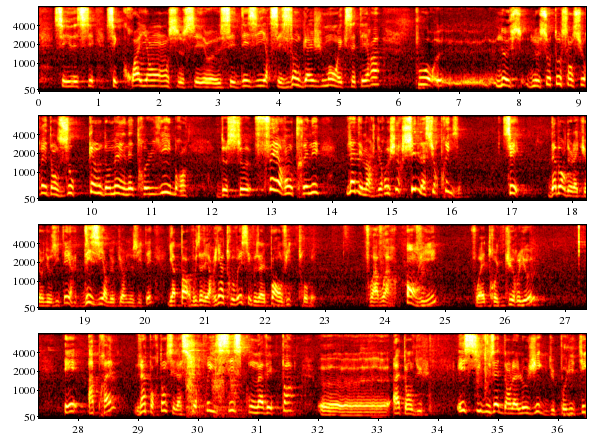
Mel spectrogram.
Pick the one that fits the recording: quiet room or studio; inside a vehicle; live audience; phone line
live audience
